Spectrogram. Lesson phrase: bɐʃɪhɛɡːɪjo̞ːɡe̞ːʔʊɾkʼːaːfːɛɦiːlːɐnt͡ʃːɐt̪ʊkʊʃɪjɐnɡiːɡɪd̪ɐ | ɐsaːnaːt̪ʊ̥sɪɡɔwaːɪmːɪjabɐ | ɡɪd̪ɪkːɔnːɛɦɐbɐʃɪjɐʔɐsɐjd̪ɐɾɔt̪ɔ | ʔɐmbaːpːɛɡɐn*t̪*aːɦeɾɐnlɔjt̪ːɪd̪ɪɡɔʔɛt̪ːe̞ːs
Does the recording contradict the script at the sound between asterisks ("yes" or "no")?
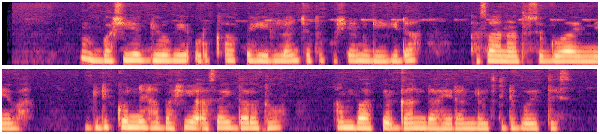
yes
